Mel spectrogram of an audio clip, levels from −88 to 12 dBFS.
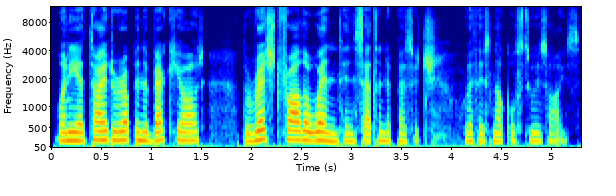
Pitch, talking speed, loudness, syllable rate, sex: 195 Hz, 285 wpm, -18 LUFS, 6.6 syllables/s, female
